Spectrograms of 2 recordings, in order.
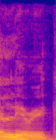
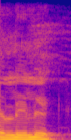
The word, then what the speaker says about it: Lyric: She don't say lyric, she say lilik.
